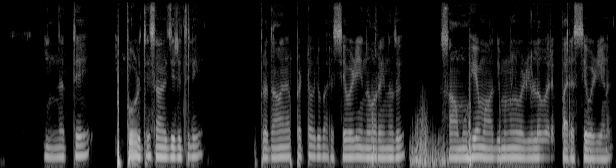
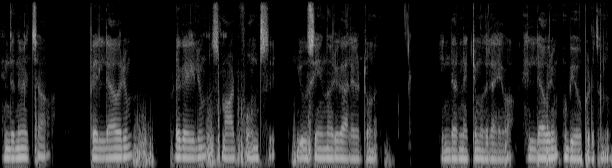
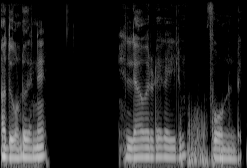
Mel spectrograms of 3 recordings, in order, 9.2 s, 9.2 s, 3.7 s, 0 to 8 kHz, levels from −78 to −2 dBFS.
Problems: low volume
